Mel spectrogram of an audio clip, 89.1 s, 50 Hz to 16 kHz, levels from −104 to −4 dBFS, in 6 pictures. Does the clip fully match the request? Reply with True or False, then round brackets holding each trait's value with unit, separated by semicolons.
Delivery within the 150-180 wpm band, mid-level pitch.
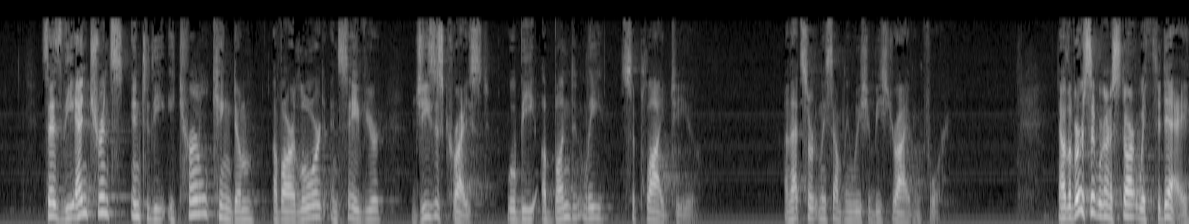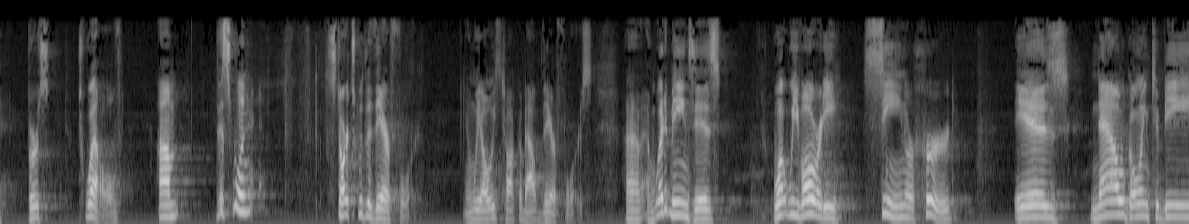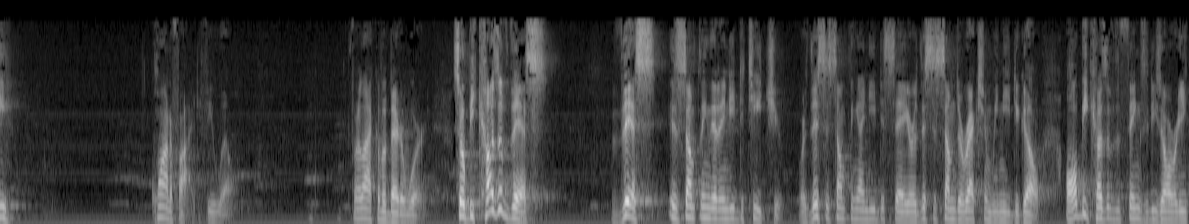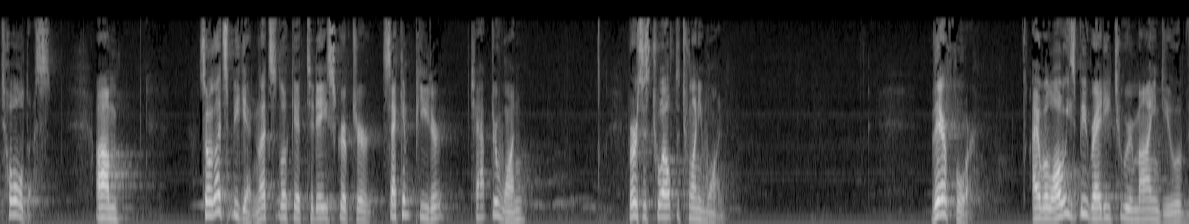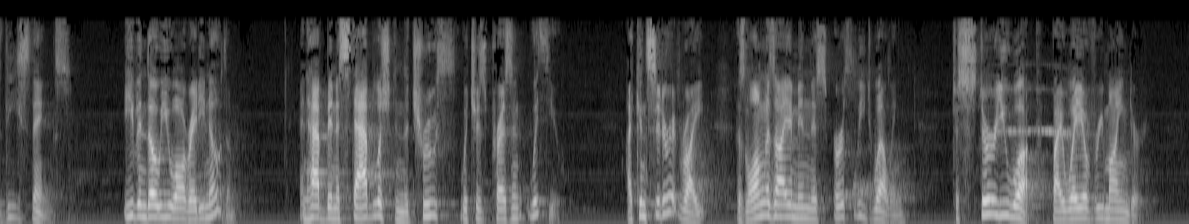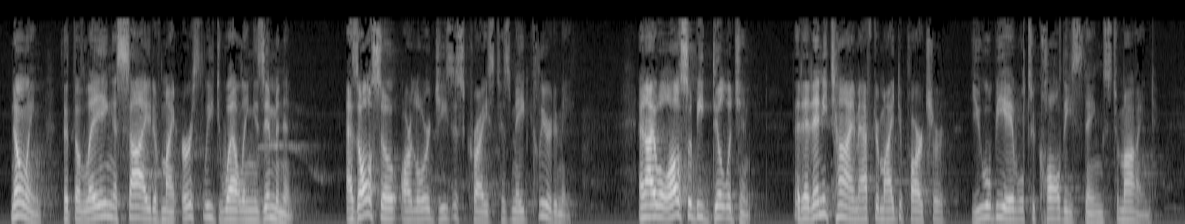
True (160 wpm; 155 Hz)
